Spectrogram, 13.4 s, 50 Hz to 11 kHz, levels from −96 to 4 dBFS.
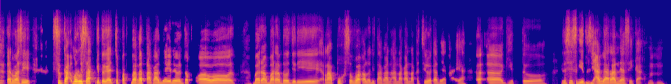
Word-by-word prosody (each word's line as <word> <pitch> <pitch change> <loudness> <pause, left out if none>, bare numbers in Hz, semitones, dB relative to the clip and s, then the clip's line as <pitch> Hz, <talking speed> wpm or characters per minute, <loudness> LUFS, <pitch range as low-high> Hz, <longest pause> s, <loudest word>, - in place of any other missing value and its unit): Kan 180 - +5
masih, 165 0 +3 0.5
suka 240 -2 +5
merusak 225 -1 +8
gitu 155 - +2
ya, 150 - +6
cepet 195 +4 -2
banget 175 +2 +5
tangannya 155 +1 0
ini 180 +2 0
untuk, 165 +4 -3 0.2
eee, 150 -1 +2 0.5
barang-barang 150 +1 +1
tuh 185 -1 0
jadi 145 -1 -3 0.2
rapuh 150 +3 -2
semua 180 +1 0
kalau 125 - -4
ditangan 130 0 -9
anak-anak 130 +1 -9
kecil 135 +2 -6
kan 130 - -3
ya 120 -2 -9
Kak - - -21
ya. 120 0 -11 0.3
Heeh, 140 -1 -2
gitu. 115 +1 -9 0.6
Itu 175 - -6
sih 240 +5 -3
segitu 180 +2 -2
anggarannya 145 -3 +2
sih 125 -4 -13
Kak, - - -13
hmm. 115 -1 -22
150 Hz, 150 wpm, -23 LUFS, 135-165 Hz, 0.6 s, merusak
